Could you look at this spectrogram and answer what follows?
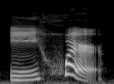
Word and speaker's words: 一会儿: So wait, now you pronounce it differently than before. Okay. Because now you said 一会儿. Yeah, so officially 一会儿. So if you look in the dictionary of official languages in Chinese, it's 一会儿.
